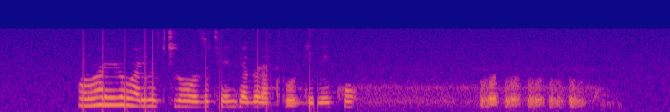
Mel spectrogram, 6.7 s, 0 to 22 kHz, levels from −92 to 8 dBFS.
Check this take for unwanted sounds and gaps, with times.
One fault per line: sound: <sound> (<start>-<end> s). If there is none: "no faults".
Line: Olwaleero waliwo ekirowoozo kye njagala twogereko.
sound: laugh (4.8-5.9 s)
